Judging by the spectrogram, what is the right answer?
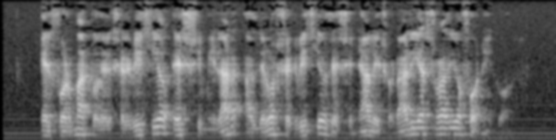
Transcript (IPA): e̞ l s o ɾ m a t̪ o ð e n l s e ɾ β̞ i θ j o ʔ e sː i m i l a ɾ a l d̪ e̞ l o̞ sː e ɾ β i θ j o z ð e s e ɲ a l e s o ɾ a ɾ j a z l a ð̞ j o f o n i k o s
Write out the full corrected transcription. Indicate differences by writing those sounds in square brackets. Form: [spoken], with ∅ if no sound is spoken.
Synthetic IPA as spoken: e̞ l [f] o ɾ m a t̪ o ð e [∅] l s e ɾ β̞ i θ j o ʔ e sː i m i l a ɾ a l d̪ e̞ l o̞ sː e ɾ β i θ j o z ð e s e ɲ a l e s o ɾ a ɾ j a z [r] a ð̞ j o f o n i k o s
